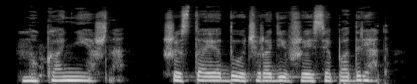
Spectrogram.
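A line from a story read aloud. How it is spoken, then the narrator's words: Muttering. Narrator (Russian): пробормотал Ив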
